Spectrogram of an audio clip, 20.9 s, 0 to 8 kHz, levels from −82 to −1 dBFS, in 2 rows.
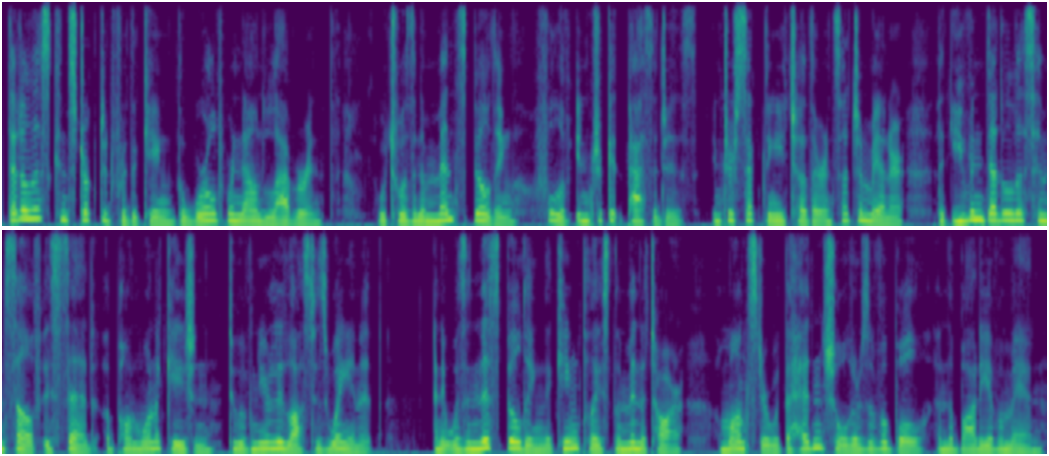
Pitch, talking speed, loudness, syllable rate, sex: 210 Hz, 200 wpm, -20 LUFS, 5.7 syllables/s, female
